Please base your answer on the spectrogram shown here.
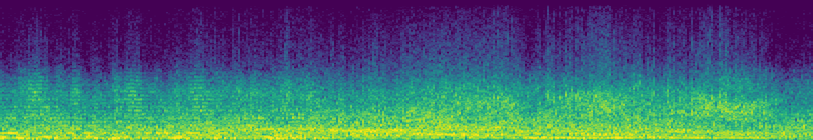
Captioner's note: upbeat music; motors revving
